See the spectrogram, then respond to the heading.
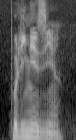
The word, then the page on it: polynésien: [pɔ.li.nez.jɛ̃]; France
